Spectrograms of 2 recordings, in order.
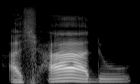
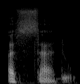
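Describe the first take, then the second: First: The middle consonant is an sh sound. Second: The middle consonant is a plain s sound. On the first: The speaker calls it right. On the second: The speaker calls it wrong. "Dia tak boleh sebut shim tu betul-betul. Dia jadi sim"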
